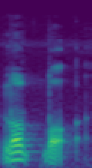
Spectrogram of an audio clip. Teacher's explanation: Huruf to termasuk salah satu huruf qalqalah. Kalau sukun dipantulkan. Nuto. Nah, dan ini termasuk kepada qalqalah sugro.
